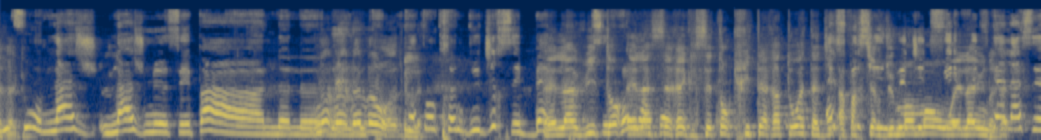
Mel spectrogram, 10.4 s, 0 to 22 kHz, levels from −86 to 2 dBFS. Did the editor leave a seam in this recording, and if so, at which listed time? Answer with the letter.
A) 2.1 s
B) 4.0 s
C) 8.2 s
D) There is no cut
B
